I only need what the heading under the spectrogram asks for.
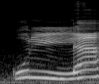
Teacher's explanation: حروف مدہ کے بعد حمزہ اسی کلمے میں آ گیا ہے تو مد متصل کو 4 حرکات کے برابر ہم نے لمبا کر کے پڑھنا ہے۔ کلھا، ہا کو بھی لمبا کرنا ہے تھوڑا سا، کیونکہ ادھر الف مدہ ہے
